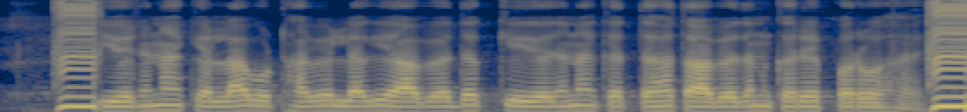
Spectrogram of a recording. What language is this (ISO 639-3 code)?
mag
